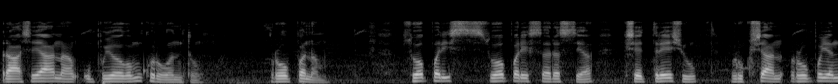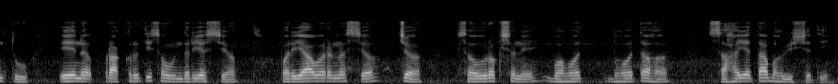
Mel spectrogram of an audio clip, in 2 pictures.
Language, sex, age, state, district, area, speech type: Sanskrit, male, 18-30, Maharashtra, Kolhapur, rural, spontaneous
